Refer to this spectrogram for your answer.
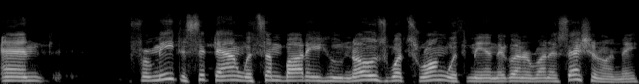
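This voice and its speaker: Using a bright, sharp tone and a high pitch, a man talks at a moderate pace. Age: 70s. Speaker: discussion moderator, spiritual counselor. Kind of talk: online group discussion. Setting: online meeting. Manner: halting, many repetitions and false starts.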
